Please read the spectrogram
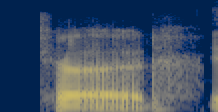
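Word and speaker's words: Chüd: it's the ritual of Chud, right? Or Chud? – Chud. – It's C-H-U-D, but the U has like the umlaut thing on it.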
